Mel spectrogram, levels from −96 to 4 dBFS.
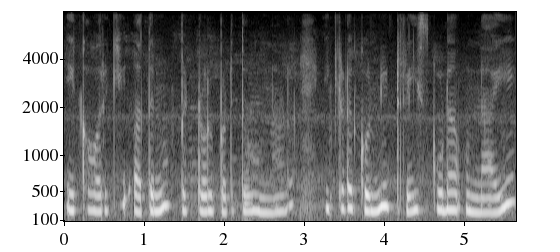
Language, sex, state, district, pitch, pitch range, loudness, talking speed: Telugu, female, Andhra Pradesh, Sri Satya Sai, 235 Hz, 220-265 Hz, -15 LUFS, 115 wpm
